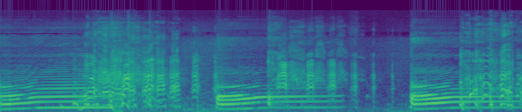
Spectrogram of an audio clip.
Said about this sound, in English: Customer states their vehicle is making farting noises.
